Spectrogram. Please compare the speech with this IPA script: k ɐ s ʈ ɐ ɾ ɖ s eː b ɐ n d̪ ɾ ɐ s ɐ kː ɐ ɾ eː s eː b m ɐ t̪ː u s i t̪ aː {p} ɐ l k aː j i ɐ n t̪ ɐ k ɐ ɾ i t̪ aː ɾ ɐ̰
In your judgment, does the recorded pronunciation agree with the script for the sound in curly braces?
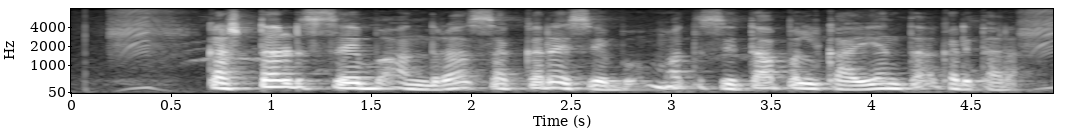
yes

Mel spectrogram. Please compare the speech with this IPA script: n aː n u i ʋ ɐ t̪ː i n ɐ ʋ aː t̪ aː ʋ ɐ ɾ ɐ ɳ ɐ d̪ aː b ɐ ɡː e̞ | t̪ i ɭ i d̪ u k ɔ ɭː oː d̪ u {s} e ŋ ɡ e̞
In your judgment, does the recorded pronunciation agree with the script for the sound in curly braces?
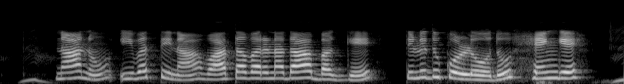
no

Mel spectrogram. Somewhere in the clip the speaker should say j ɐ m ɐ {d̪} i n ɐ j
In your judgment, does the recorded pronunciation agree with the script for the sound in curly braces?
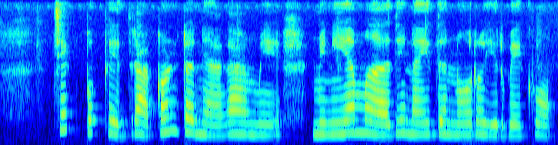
yes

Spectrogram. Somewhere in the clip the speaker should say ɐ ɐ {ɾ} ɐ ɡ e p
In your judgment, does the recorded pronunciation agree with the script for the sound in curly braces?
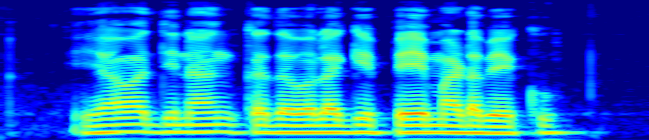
no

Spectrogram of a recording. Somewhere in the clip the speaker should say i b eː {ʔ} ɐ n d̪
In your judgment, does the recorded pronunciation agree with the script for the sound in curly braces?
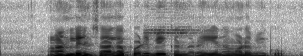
no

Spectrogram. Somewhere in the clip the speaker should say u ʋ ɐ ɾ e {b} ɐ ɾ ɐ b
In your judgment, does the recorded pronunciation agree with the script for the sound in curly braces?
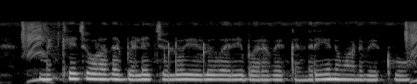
yes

